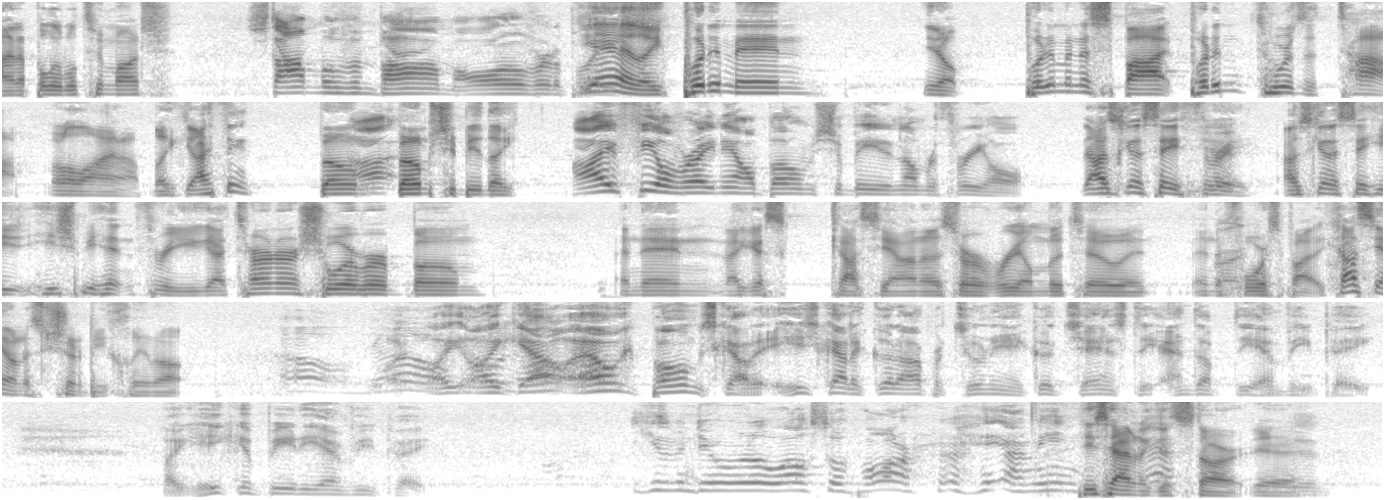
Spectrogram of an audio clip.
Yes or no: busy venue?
yes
